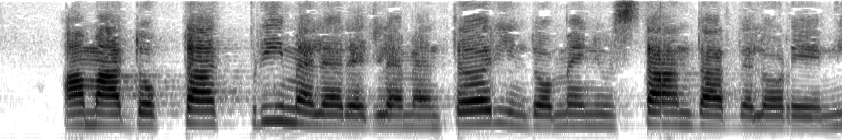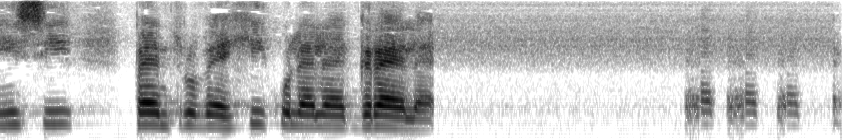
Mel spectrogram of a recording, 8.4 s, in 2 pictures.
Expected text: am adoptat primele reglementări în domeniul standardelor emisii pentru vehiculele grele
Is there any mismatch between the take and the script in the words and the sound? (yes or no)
yes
